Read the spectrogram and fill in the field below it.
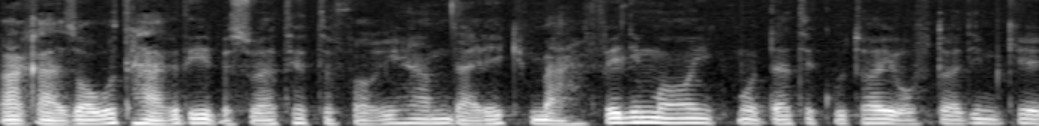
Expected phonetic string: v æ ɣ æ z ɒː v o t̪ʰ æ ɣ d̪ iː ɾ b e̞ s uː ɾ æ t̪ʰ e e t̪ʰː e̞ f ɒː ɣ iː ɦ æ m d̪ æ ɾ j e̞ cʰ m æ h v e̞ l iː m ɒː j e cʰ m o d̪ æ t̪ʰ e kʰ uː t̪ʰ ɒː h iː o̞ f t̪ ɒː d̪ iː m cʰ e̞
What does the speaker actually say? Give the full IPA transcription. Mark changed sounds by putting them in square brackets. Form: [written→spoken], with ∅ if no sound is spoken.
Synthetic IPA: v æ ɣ æ z ɒː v o t̪ʰ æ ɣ d̪ iː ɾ b e̞ s uː ɾ æ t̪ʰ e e t̪ʰː e̞ f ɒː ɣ iː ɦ æ m d̪ æ ɾ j e̞ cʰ m æ h [v→f] e̞ l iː m ɒː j e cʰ m o [d̪→d̪ː] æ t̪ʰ e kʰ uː t̪ʰ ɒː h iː o̞ f t̪ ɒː d̪ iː m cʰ e̞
